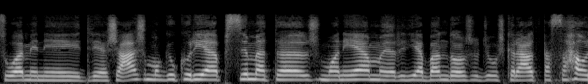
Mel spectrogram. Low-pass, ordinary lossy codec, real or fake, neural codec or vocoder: 10.8 kHz; MP3, 48 kbps; fake; codec, 16 kHz in and 24 kHz out, 0.9 kbps, LongCat-Audio-Codec, fine tuned four codebook decoder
